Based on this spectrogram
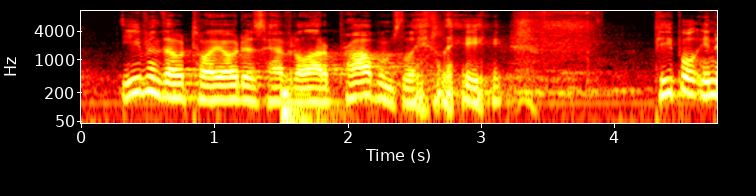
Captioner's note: laughs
